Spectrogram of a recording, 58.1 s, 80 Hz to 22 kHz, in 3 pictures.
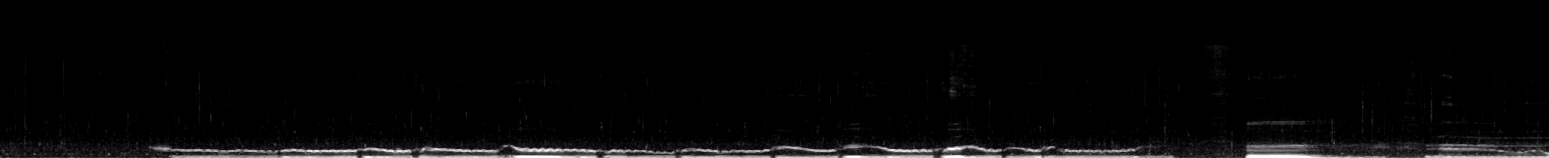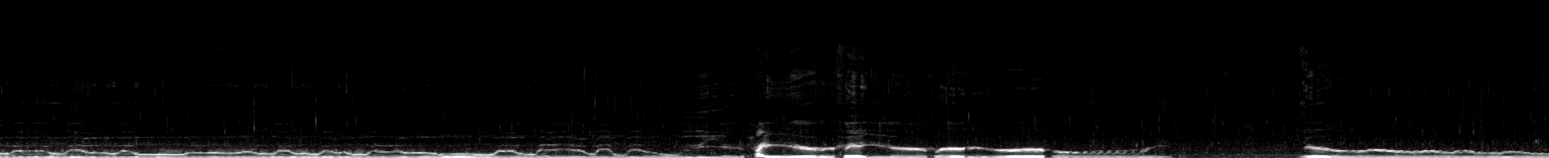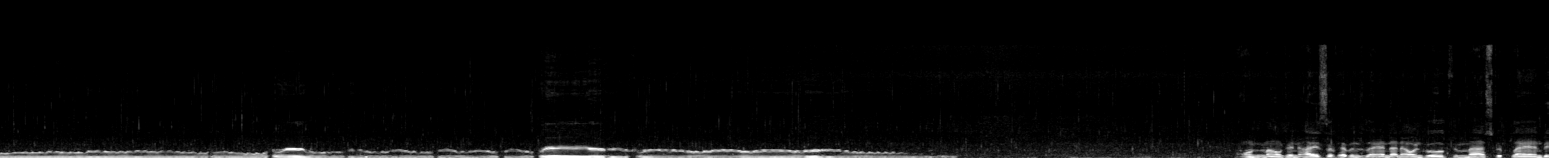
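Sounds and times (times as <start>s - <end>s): man overtone singing: 1.9s - 14.8s, 15.6s - 34.0s, 35.6s - 50.8s, 54.2s - 58.0s.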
